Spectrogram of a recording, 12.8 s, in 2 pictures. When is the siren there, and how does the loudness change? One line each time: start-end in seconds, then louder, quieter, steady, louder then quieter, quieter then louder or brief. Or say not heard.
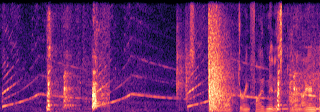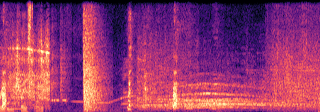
0.0-12.7 louder.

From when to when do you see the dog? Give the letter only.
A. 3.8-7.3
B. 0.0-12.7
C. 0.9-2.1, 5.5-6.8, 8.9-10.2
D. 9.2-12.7
C.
